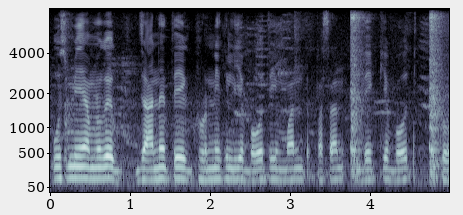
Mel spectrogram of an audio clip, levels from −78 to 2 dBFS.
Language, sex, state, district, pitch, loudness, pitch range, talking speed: Hindi, male, Bihar, Kishanganj, 135 Hz, -18 LUFS, 130-140 Hz, 205 wpm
